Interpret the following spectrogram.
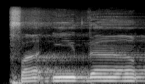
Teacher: fathah bertemu alif mad tabi'i, 2 harokat kita panjangkan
